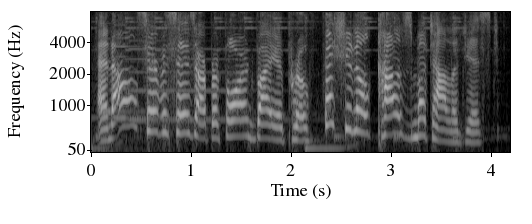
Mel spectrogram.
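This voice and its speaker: A woman's voice: extremely high pitch, sing-song, moderate pace, sharp tone, faint music behind, full character voice. A woman voicing a sassy, cute little cartoon sister creature in a game. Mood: brisk, salesy. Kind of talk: cartoon game character acting.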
